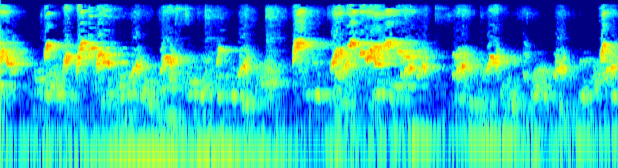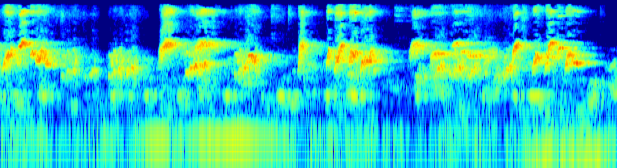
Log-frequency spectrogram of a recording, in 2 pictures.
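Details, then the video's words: A red-whiskered bulbul sings rich, warbling phrases, bubbly and slurred, in bursts of a second or two with short pauses between. "Chào mào bộ đẹp lối chơi mãng nhãn"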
